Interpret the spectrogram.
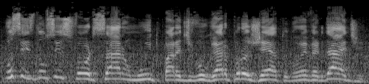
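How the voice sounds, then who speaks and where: Woman voicing an exasperated man over clear noise. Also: a little high, expressive, fast talker, pitched above the performer's own voice, natural voice. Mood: sarcastic. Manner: indignant, sardonic. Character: exasperated, sarcastic, stubborn ordinary male homeowner. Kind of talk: audiobook character dialogue.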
